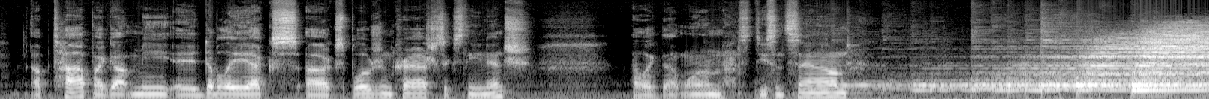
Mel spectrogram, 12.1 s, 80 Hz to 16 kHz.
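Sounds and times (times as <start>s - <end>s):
crash cymbal ringing: 8.4s - 12.0s.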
